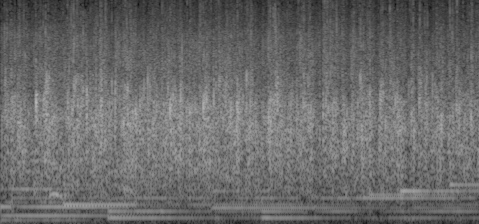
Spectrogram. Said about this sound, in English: Church, give them a big round of applause.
